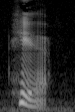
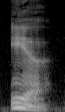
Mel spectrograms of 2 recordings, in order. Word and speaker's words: here: تلفظ این کلمه here یه کمی مشکله. حالا چطوره تمرین تلفظ کنیم؟ اول صدای آخره کلمه here. – Ear. Ear. – همین صدای آخره کلمه here در انگلیسی خودش یه کلمه دیگه است. یعنی گوش. تمرین کنید. – Ear.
